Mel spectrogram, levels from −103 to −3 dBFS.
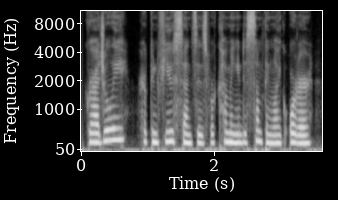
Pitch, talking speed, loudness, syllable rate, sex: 215 Hz, 165 wpm, -17 LUFS, 6.7 syllables/s, female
